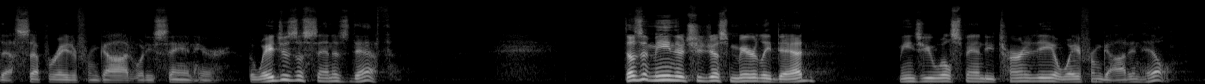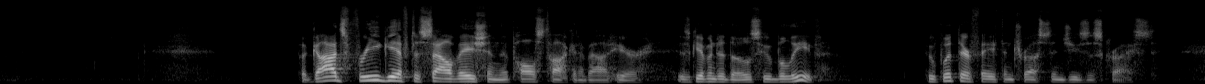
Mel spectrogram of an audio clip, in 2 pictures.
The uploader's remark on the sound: at Murrieta Valley Church in Murrieta, California.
